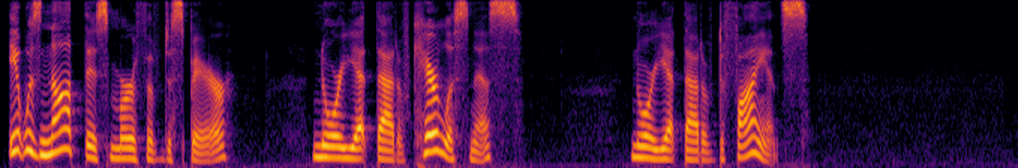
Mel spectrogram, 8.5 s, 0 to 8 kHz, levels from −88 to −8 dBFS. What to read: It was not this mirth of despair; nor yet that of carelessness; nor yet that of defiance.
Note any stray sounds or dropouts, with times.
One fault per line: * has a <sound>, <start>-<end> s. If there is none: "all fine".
all fine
